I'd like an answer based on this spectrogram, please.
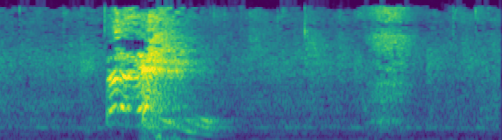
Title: filipino wide nose sneezes 👍‼️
